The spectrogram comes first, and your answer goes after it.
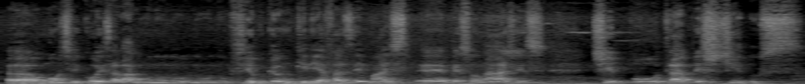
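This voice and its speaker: An older Brazilian man with a mid-range voice speaks casually, as if reminiscing on a podcast. He is halting and reflective in his storytelling. The sound is roomy, with the microphone some distance away. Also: mid-range voice, a little mellow, a little hiss or hum. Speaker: interview guest, actor and screenwriter.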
